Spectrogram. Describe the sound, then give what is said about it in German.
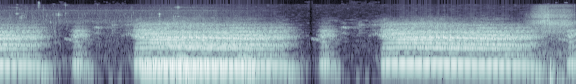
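A male penguin, bill pointed to the sky, gives a loud, donkey-like braying trumpet call: a few short grunting notes, then two long, brassy, harmonic blasts separated by brief wheezy gasps for breath, with no voices. “Und die meist dreimal einen lauten Posaunenstoß herausbringen. Das ist das, was so eselsmäßig klingt.”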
